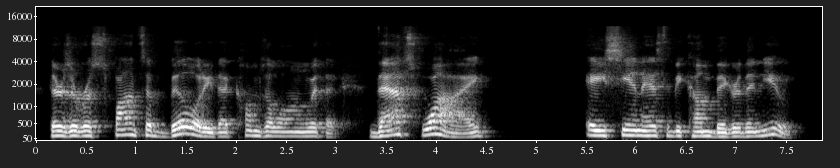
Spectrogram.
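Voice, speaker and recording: Speaking with an American accent at medium pitch, a man keeps a moderate pace and ordinary pitch variation in audible room echo. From US Midwest, Detroit. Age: 60s. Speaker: business executive, co-founder. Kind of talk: video call interview on leadership.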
